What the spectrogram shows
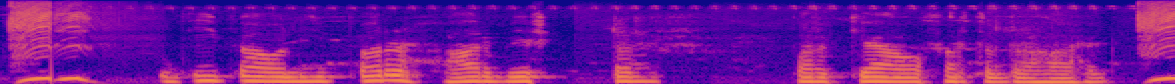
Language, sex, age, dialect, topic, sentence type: Hindi, male, 25-30, Kanauji Braj Bhasha, agriculture, question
